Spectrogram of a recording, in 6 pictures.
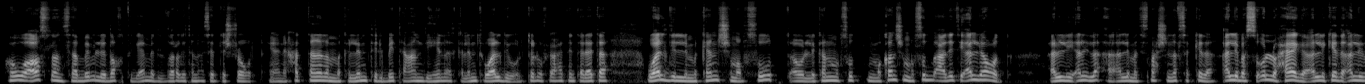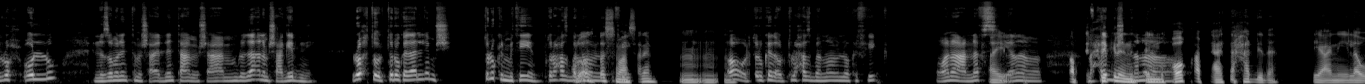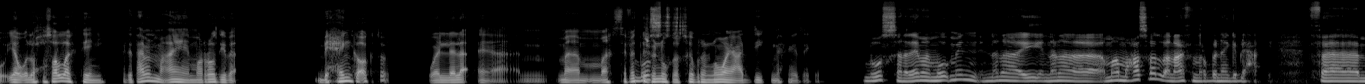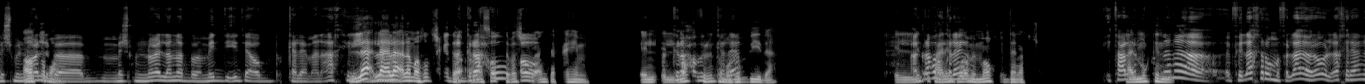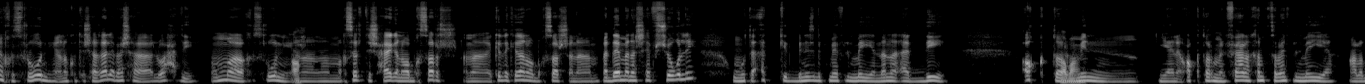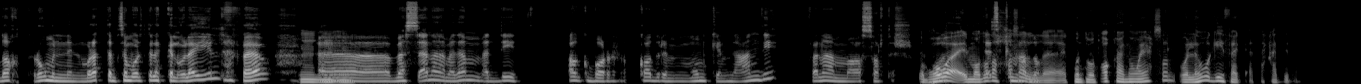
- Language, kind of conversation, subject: Arabic, podcast, إيه أصعب تحدّي قابلَك في الشغل؟
- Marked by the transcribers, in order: laughing while speaking: "قليّل، فاهم"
